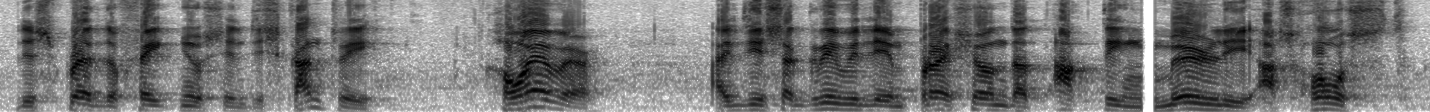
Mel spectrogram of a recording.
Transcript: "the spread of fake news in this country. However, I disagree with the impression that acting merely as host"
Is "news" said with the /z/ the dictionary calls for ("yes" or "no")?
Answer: no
